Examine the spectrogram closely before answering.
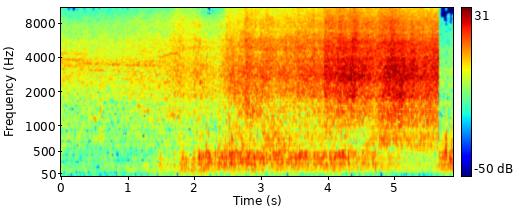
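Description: Jet engine noise from a Boeing 777-300ER's two GE90 turbofans on the takeoff roll. It swells to a loud, even rush about two seconds in, with wind buffeting the microphone, and cuts off suddenly near the end.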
